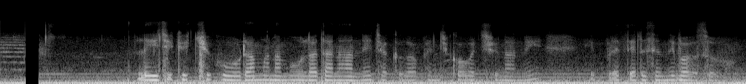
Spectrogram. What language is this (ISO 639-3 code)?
tel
